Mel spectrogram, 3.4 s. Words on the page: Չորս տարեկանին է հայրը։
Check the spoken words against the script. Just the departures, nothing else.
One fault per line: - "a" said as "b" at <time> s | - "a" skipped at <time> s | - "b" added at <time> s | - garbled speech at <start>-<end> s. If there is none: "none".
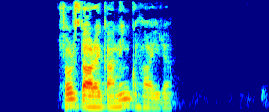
none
